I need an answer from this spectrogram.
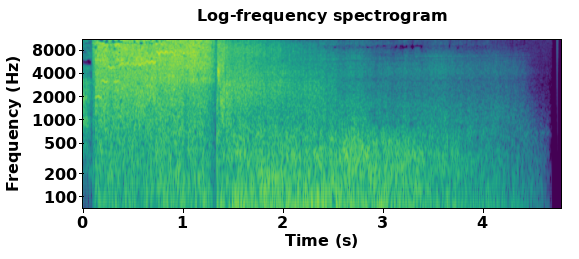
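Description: A magic lightning bolt spell effect: a loud, crackling, rumbling blast that bursts in at once, holds as a dense roar for several seconds, then fades out.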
